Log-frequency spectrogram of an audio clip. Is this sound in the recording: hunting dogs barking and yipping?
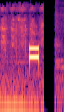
no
